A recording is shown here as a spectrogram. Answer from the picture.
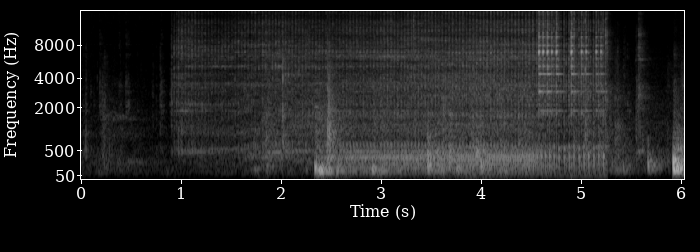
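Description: Vintage wind-up mechanical alarm clock going off: its hammer rattles, then rings bright and loud on the bell before cutting off suddenly. A knock follows as a hand comes down on the clock to silence it.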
